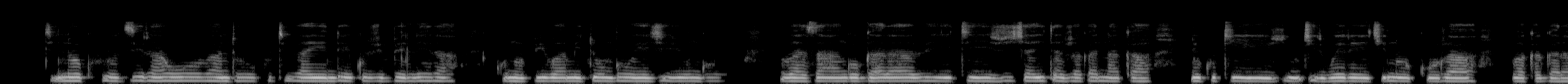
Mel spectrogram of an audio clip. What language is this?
Ndau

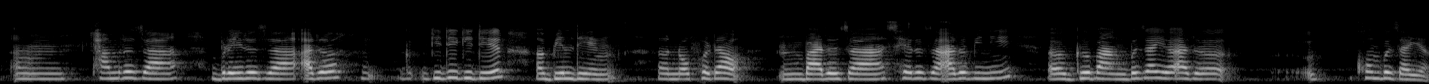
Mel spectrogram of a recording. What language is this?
Bodo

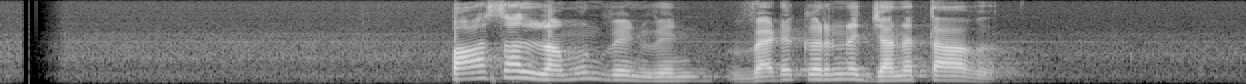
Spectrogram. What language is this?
Sinhala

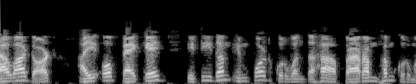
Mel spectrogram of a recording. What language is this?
Sanskrit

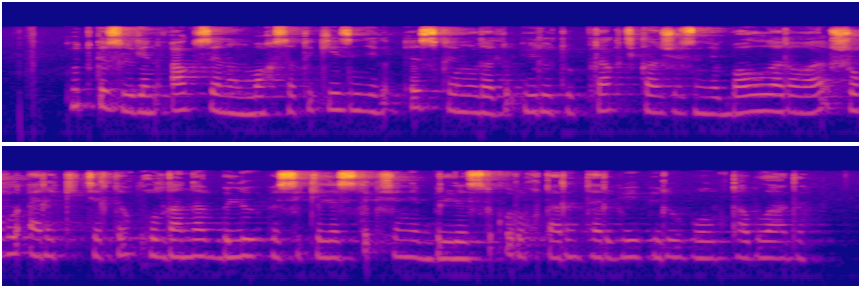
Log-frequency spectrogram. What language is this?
Kazakh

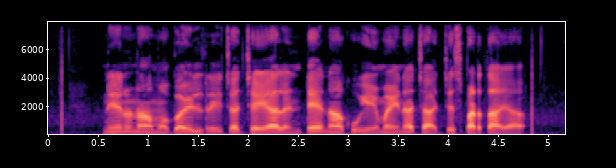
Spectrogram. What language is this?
Telugu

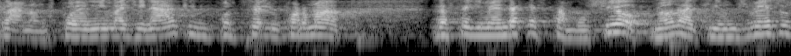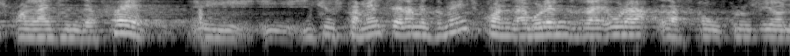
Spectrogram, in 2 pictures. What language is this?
Catalan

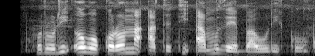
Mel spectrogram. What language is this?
Kikuyu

